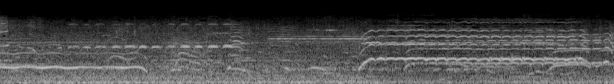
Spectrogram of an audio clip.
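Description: Women in a crowd ululating, long high wavering cries held for a second or two at a time, the loudest starting a little past halfway, over the low steady rumble of many motorcycle engines.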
